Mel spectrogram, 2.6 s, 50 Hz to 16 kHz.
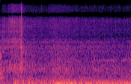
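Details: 1966 Plymouth Fury III 318 V8, revived after 25 years sitting, starting for its first drive; it fires right up and settles into a deep, steady, even idle with no stumble or knock, sounding healthy.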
